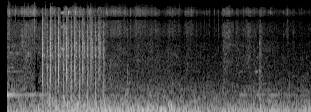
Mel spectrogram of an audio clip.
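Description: Steady low rumble of a Shinkansen train car. About a second in there is a short run of rapid sharp clicks, roughly ten a second, and a brief steady tone comes just before it.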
